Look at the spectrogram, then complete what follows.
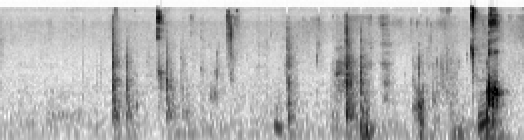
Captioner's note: group swallowing shot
